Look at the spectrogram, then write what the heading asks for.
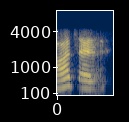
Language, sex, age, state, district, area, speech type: Nepali, female, 18-30, West Bengal, Kalimpong, rural, conversation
